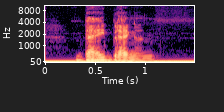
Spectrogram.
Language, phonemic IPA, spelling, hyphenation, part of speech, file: Dutch, /ˈbɛi̯brɛŋə(n)/, bijbrengen, bij‧bren‧gen, verb, Nl-bijbrengen.ogg
- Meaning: 1. to teach, to instill (an ideal) 2. to resuscitate, to bring around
